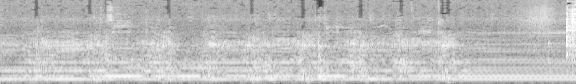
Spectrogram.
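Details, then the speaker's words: Homemade microwave-transformer growler testing a brushed-motor armature: steady electrical hum, hacksaw blade doesn't jump or chatter, so no shorted coils. "esto por ejemplo está nuestra camada bueno al menos ahorita no sabe no se siente quemada se fijan no brinca abren cada segueta"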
